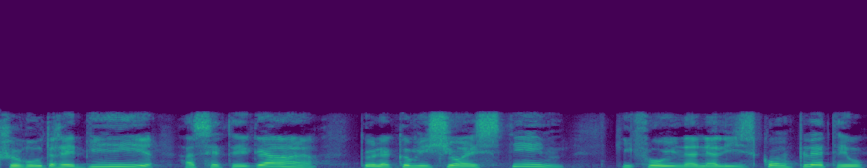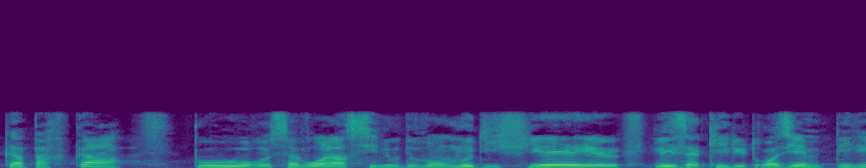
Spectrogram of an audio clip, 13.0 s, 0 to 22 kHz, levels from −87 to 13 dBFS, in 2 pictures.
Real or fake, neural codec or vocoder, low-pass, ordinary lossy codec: fake; codec, 16 kHz, 2 kbps, FreqCodec, larger model; 7.2 kHz; none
